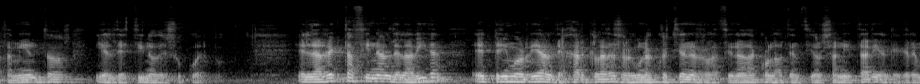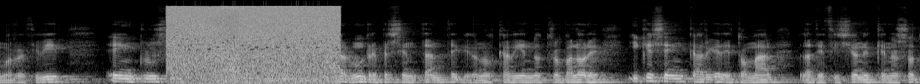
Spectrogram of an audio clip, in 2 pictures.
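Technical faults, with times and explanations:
10.86–12.60 s, wrong sample width: loud harsh noise buries the sound, slowed to two-thirds speed and pitch, as packed 24-bit samples are read as 16-bit.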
